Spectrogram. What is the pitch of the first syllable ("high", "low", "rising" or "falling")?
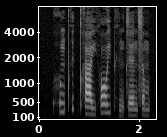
high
